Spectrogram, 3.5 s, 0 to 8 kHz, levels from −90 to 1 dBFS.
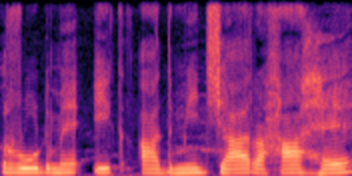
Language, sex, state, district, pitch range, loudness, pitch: Hindi, female, Jharkhand, Deoghar, 185-195 Hz, -15 LUFS, 190 Hz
